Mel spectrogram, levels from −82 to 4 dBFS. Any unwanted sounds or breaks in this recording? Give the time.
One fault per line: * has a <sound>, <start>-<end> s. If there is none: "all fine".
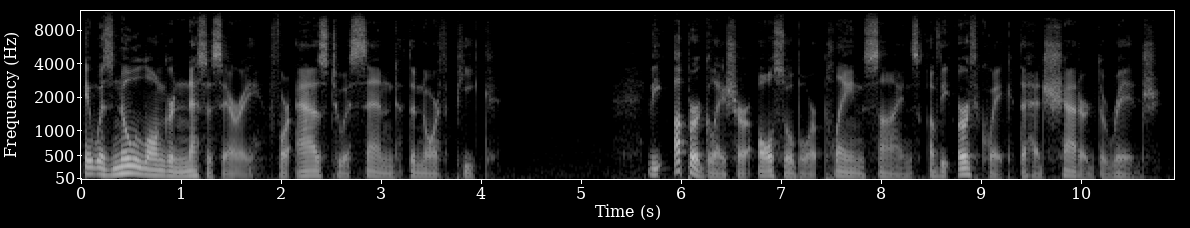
all fine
